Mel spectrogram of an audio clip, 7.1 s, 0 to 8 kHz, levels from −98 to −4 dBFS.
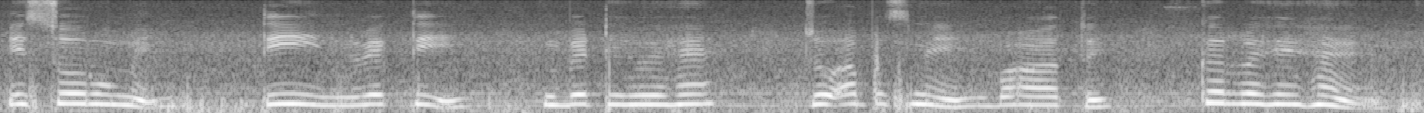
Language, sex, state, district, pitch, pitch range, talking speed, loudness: Hindi, male, Rajasthan, Bikaner, 245 Hz, 230-255 Hz, 125 wpm, -13 LUFS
